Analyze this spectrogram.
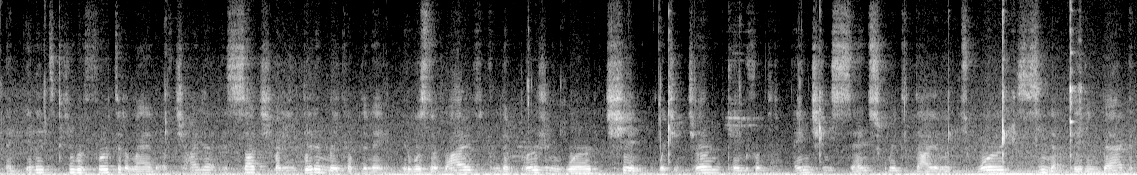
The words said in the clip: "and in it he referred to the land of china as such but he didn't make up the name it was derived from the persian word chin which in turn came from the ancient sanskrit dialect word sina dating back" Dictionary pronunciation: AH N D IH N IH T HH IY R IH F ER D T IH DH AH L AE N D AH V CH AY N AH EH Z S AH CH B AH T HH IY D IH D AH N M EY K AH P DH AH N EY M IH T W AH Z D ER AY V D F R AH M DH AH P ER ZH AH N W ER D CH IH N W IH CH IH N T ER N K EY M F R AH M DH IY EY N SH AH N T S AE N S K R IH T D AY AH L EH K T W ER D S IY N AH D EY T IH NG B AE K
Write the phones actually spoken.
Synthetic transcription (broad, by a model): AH N IH N IH T HH IY R IH F ER D T IH DH AH L AE N D AH V CH AY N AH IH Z S AH CH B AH T HH IY D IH D N M EY K AH P DH AH N EY M IH T W AH Z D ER AY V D F R AH M DH AH P ER ZH AH N W ER D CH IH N W IH CH IH N T ER N K EY M F R AH M DH IY EY N SH AH N T S AE N S K R IH T D AY AH L EH K T W ER D S IY N AH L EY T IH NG B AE K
